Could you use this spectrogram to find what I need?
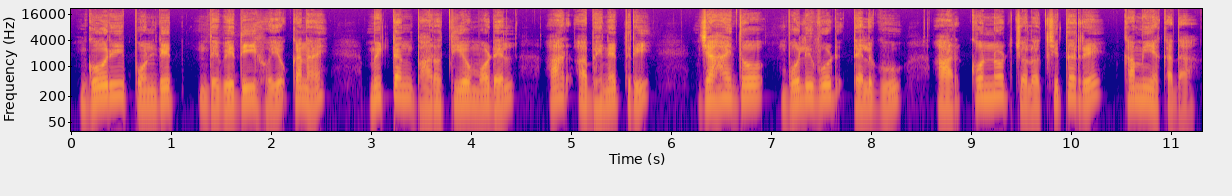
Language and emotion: Santali, neutral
